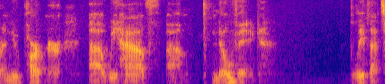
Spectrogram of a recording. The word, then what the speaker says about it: NoVig: We have NoVig. I believe that's how it's pronounced. That's like vigorish. NoVig.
